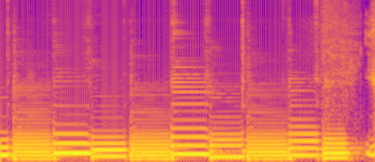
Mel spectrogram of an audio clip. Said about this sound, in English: That's highlighting that open D string.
